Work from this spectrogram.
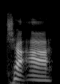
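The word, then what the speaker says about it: tsaa: And it's spelled T S A. Cha. Cha. That's such a Tagalog spelling. I love it. There's the TS sound and then the double vowel uh pronunciation.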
